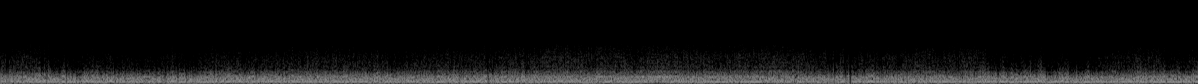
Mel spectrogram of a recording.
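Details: Steady low rumble of wind or distant traffic fills the recording, with no animal calls heard.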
